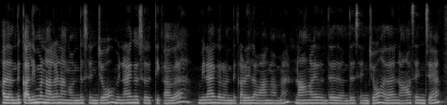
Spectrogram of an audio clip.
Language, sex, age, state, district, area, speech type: Tamil, female, 18-30, Tamil Nadu, Mayiladuthurai, rural, spontaneous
